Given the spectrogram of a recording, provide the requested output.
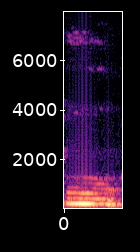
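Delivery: "ऊ" held long; teacher demonstrating long "ऊ"; long sound. Shown as a demonstration. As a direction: stretch "ऊ" into a sustained "oo". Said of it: "इसकी sound बन जाएगी".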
